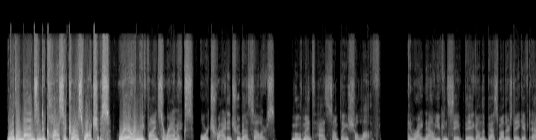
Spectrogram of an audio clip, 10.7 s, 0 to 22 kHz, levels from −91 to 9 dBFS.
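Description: From 0.17 to 2.85 s the speech has harsh, crackling edges, likely microphone overload: input about 12 dB too hot, with roughly a fifth of samples flattened against the converter ceiling. On the waveform the peaks look squared off, and the spectrogram shows smeared high-frequency splatter. A microphone volume stepped down event, likely automatic gain reduction, drops the level by 4 dB at 0.19 s, by 12 dB at 2.85 s just before "ceramics or tried and", and by 4 dB at 3.87 s before "or tried and true". Each cut shows as an abrupt step in waveform height.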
